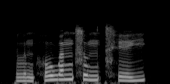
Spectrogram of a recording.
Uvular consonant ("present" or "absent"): absent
